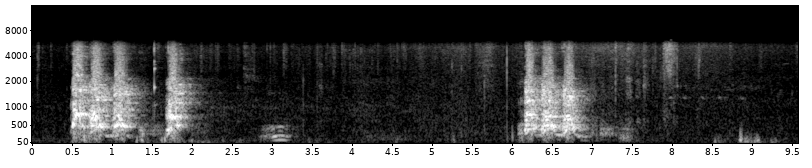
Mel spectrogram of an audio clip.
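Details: Siberian Husky puppies yapping in two loud clusters of rapid, high barks a few seconds apart, with faint background noise between them.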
